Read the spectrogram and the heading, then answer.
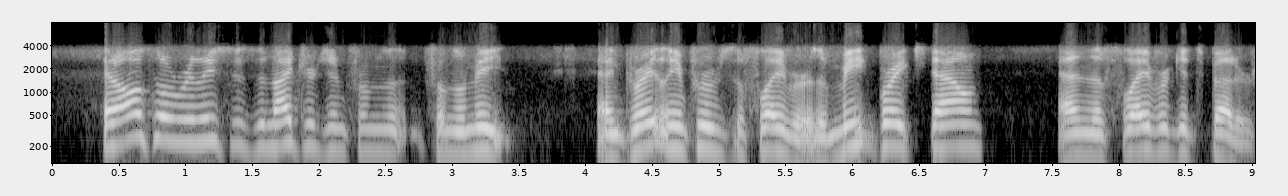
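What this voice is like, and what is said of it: Raspy, rough voice. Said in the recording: “Sound a little raspy. ... coughing spell last night, and I guess it roughed up the throat a little bit.”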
